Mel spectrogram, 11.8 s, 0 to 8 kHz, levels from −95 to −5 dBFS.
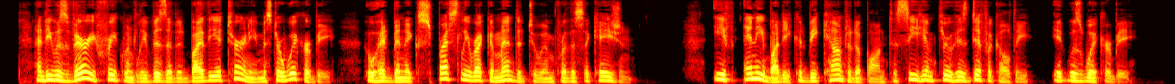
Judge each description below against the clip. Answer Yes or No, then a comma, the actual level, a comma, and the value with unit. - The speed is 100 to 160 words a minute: No, average, 185 wpm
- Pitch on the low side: Yes, low, 130 Hz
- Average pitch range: No, wide, 6.6 semitones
